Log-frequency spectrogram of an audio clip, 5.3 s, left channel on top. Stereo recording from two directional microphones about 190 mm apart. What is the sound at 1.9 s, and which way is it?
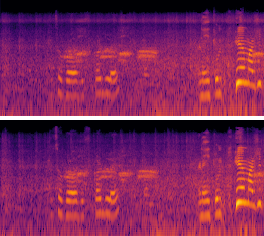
Speech, 25° right (ahead or behind).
